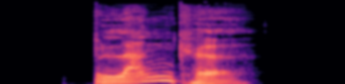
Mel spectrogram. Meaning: inflection of blank: 1. strong/mixed nominative/accusative feminine singular 2. strong nominative/accusative plural 3. weak nominative all-gender singular 4. weak accusative feminine/neuter singular
- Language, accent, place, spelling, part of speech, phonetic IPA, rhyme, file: German, Germany, Berlin, blanke, adjective, [ˈblaŋkə], -aŋkə, De-blanke.ogg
